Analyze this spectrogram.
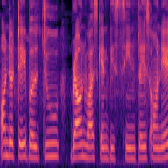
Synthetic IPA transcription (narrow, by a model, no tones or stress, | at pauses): ʔɔ̃ːnd̪əʈeːbəlʈuːbɾãʊ̃nʋaːskɛ̃nbiːsĩːnpleːsɔ̃ːnɪʈ̚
